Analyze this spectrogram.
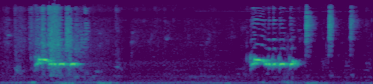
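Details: Two rolling coo phrases from a Majapahit zebra dove, about three seconds apart, each starting a touch higher then leveling. A low hum runs beneath, with a hiss and a few sharp clicks near the end.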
